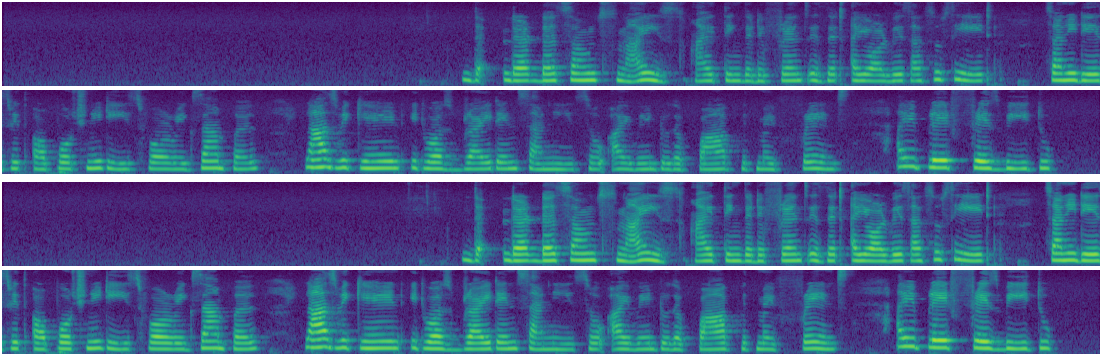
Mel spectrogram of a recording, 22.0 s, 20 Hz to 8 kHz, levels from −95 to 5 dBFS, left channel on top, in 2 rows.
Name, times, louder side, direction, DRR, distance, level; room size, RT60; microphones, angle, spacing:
voice 1, 4.6-9.8 10.5-13.5 14.0-18.7 19.0-19.4 19.9-21.5, right 2 dB, 45° right, 0.8 m, -21 dB
2.8 x 2.8 x 2.9 m
head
